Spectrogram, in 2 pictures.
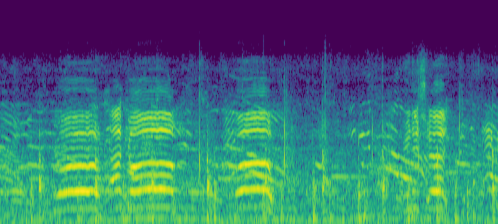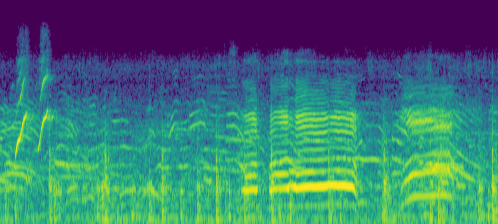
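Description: Crowds of rowers shout and cheer together outdoors.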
